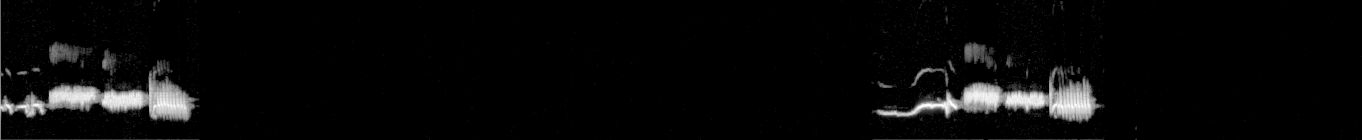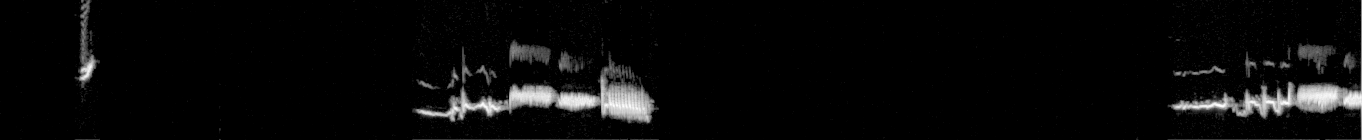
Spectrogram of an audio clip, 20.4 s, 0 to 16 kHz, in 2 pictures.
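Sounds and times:
immature White-crowned sparrow singing, Zonotrichia leucophrys: 0:00.0 - 0:01.5, 0:06.6 - 0:08.3, 0:13.4 - 0:15.2, 0:19.0 - 0:20.4.

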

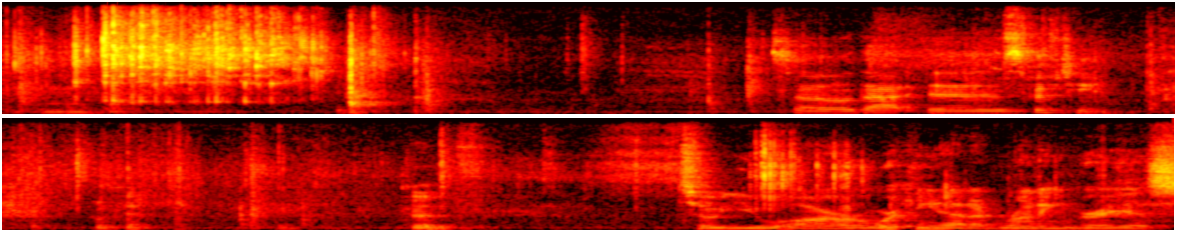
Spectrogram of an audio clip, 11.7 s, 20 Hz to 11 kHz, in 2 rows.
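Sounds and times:
three dice rolled across a hard tabletop in a game: 0:00.4 - 0:01.9, 0:09.6 - 0:10.3
speech: 0:04.0 - 0:05.7, 0:09.4 - 0:11.7.

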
